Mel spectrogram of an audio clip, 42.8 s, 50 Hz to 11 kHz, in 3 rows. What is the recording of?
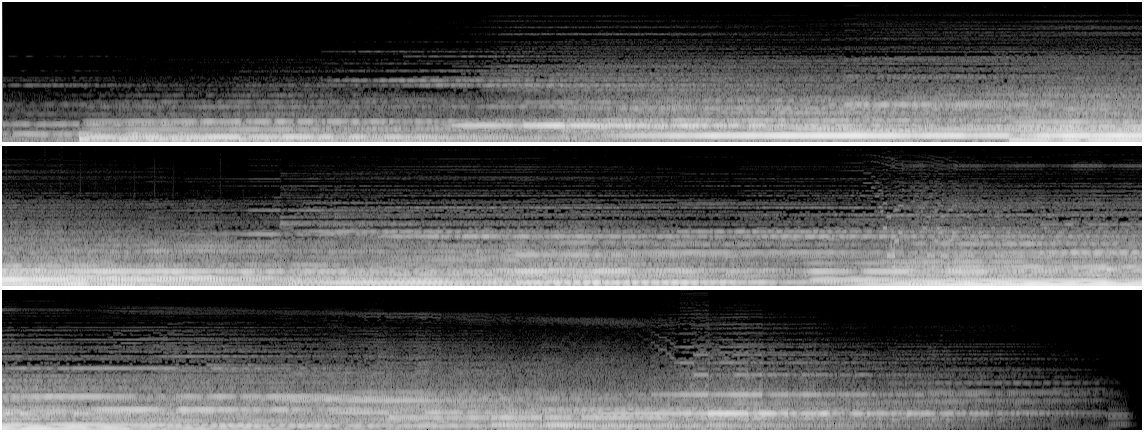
slow atmosphere 4
A tense atmosphere of synth, organ, and bell like sounds. Could be used as a background or intro. Part of my Atmospheres and Soundscapes 2 pack which consists of sounds designed for use in music projects or as backgrounds intros and soundscapes for film and games.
